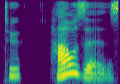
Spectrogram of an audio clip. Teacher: but in the plural this S becomes voiced. One house, two houses.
